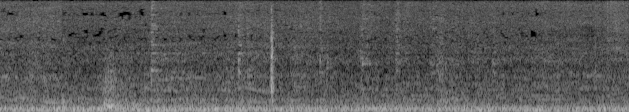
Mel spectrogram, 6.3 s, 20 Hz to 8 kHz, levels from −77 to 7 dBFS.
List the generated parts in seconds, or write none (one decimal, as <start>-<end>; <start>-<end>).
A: 5.4-6.3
